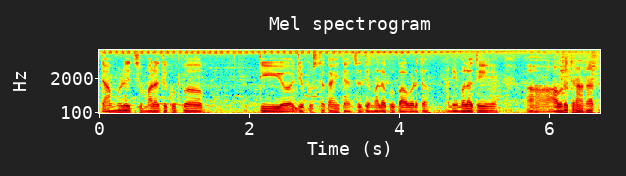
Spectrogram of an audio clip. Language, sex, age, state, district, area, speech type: Marathi, male, 18-30, Maharashtra, Thane, rural, spontaneous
